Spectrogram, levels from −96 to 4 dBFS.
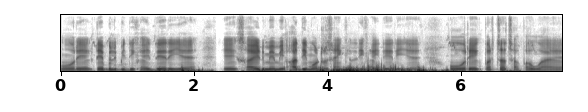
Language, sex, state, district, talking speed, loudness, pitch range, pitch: Hindi, male, Rajasthan, Bikaner, 190 wpm, -22 LUFS, 90-105 Hz, 95 Hz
